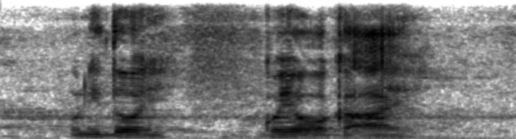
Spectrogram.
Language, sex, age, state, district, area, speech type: Santali, male, 18-30, Jharkhand, East Singhbhum, rural, spontaneous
